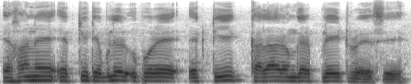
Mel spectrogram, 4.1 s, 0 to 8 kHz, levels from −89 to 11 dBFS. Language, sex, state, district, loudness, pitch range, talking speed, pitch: Bengali, male, Assam, Hailakandi, -13 LUFS, 125-140 Hz, 130 wpm, 130 Hz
